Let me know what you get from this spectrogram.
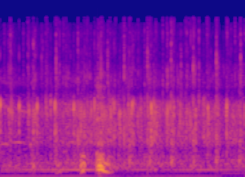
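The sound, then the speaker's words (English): A church audience claps steadily for a few seconds for volunteers who cleaned the church, a dense wash of many hands with a brief louder swell midway, and faint voices murmuring beneath it. “And come on, you can clap them.”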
